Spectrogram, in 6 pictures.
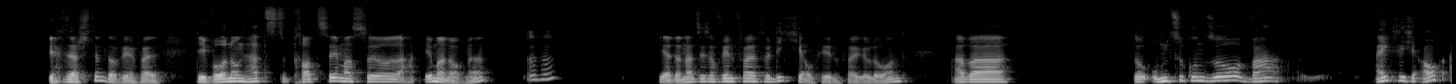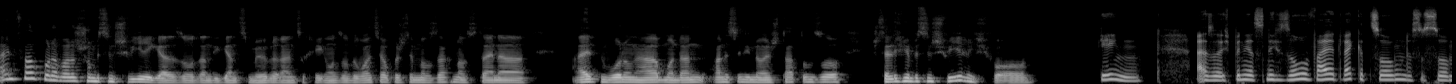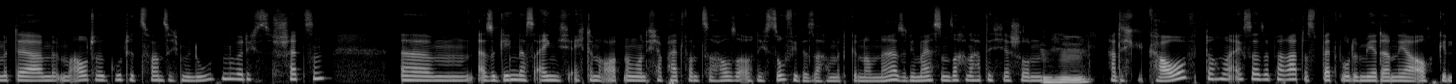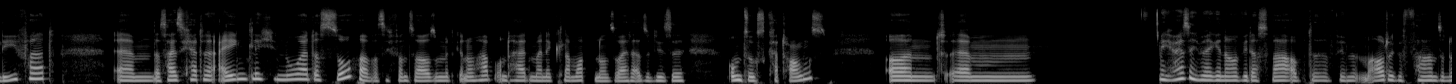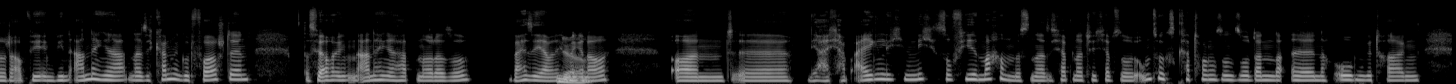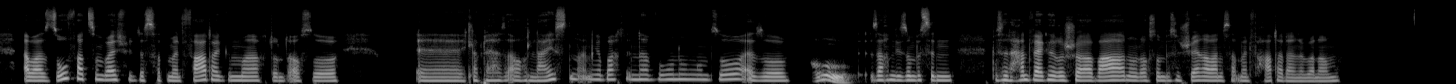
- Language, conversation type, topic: German, podcast, Wann hast du zum ersten Mal alleine gewohnt und wie war das?
- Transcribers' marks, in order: other background noise; drawn out: "ähm"; surprised: "Oh"; "handwerklicher" said as "handwerkerischer"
